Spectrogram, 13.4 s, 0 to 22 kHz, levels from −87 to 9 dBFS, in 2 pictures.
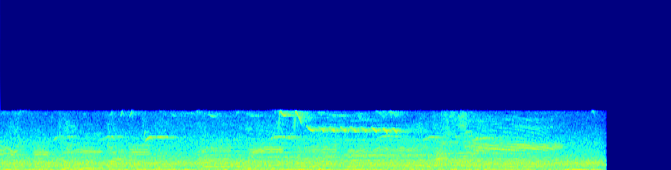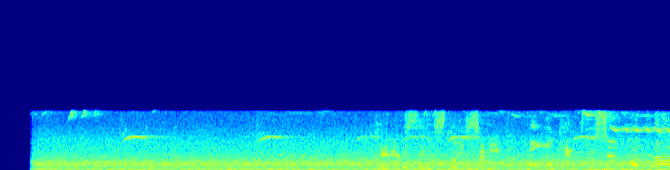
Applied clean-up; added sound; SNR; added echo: none; Bird; -5 dB; none.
